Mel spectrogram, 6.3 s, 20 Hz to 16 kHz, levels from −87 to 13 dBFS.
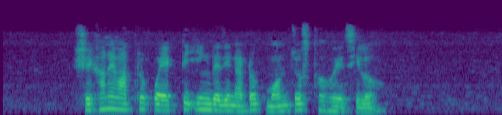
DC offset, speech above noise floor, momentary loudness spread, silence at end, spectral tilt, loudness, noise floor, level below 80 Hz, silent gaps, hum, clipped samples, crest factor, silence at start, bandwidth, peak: under 0.1%; 39 dB; 7 LU; 1.55 s; -6.5 dB/octave; -21 LUFS; -59 dBFS; -58 dBFS; none; none; under 0.1%; 18 dB; 0.95 s; 8 kHz; -4 dBFS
